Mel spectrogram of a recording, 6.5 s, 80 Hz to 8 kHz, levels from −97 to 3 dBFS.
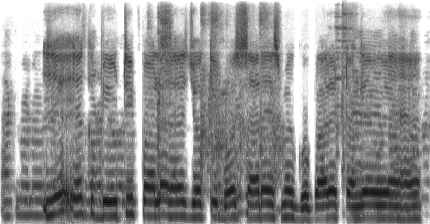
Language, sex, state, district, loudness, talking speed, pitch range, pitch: Hindi, male, Chhattisgarh, Raigarh, -11 LUFS, 140 wpm, 165-195 Hz, 180 Hz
